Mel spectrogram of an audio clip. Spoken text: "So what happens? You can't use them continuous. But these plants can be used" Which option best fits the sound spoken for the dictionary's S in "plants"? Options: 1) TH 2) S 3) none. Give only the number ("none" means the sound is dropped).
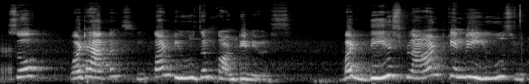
3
